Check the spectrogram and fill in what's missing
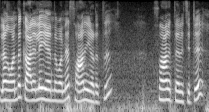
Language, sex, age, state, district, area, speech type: Tamil, female, 30-45, Tamil Nadu, Tiruvannamalai, rural, spontaneous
